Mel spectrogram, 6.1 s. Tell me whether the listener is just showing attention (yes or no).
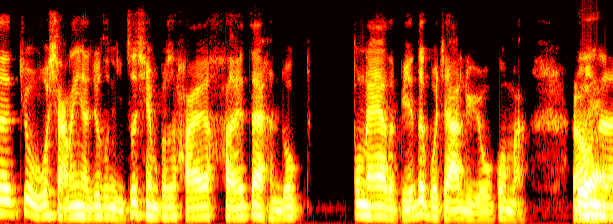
yes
